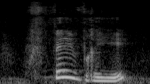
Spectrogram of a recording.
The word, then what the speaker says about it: février: Janvier, février, o E bem pronunciado no início porque tem um acento agudo.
